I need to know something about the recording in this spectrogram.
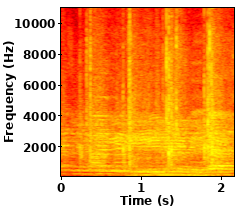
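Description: Music with a group of voices singing held notes that change every half second or so.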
